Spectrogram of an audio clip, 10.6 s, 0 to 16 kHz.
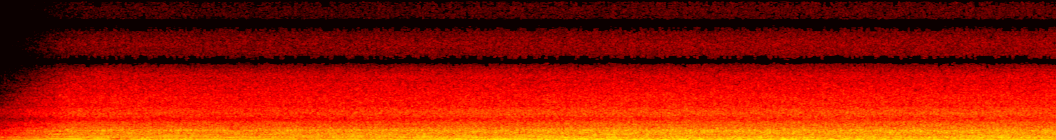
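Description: Two 18-inch high-velocity floor fans, an Air King 9218 and a TPI F-18-TE, switched on high: a rising whine as they spin up over about the first second, then a steady rush of air over a motor hum.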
